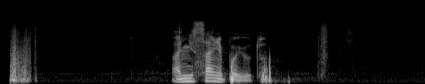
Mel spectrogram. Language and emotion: Russian, neutral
